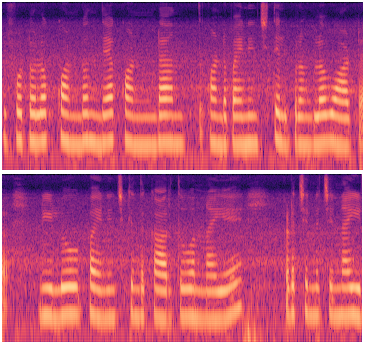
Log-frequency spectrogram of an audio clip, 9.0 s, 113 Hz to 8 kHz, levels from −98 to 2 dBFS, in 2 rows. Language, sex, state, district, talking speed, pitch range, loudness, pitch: Telugu, female, Andhra Pradesh, Srikakulam, 115 wpm, 220-235 Hz, -16 LUFS, 225 Hz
